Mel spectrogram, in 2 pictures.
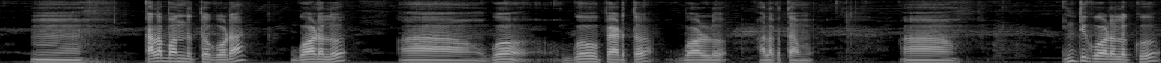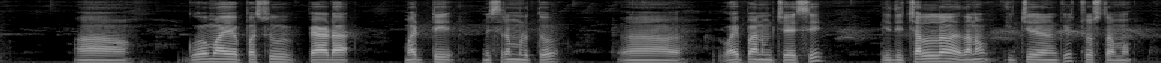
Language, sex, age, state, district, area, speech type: Telugu, male, 30-45, Andhra Pradesh, Sri Balaji, rural, spontaneous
